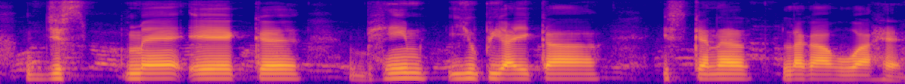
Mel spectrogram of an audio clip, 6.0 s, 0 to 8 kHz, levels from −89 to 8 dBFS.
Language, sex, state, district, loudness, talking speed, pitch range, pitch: Hindi, male, Jharkhand, Deoghar, -16 LUFS, 90 wpm, 130-135 Hz, 135 Hz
